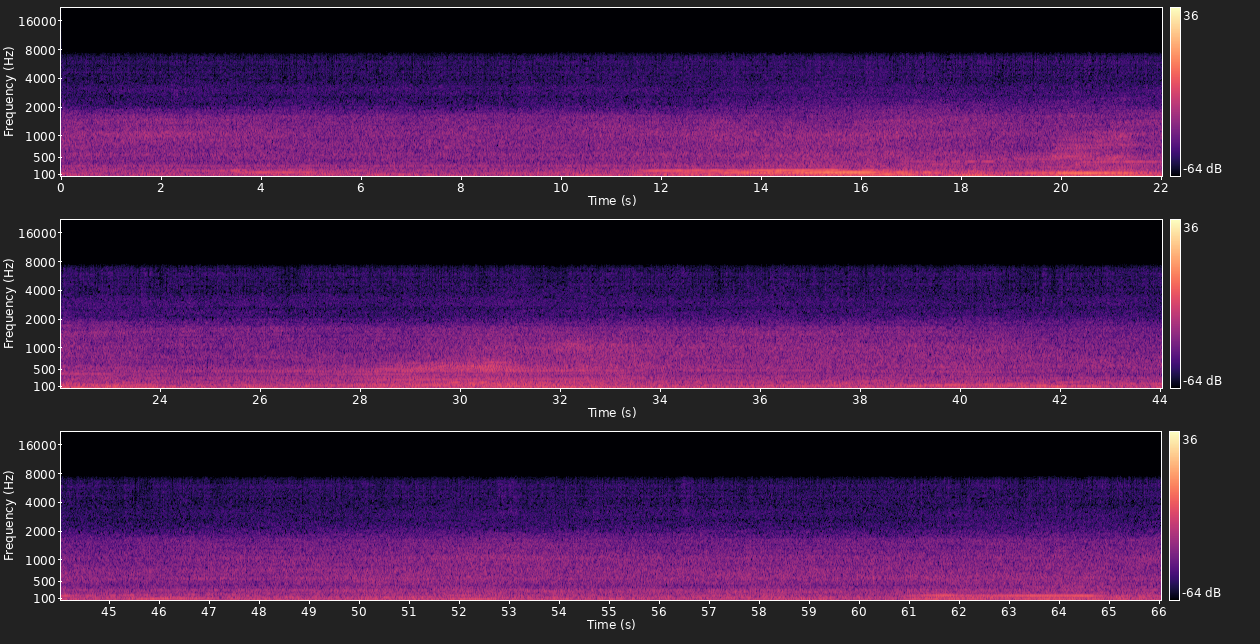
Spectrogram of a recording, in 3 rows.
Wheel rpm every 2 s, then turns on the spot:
0, 0, 0, 0, 0, 0, 0, 0, 0, 0, 0, 0, 0, 0, 0, 0, 0, 0, 0, 0, 0, 0, 0, 0, 0, 0, 0, 0, 0, 0, 0, 0, 0.
none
